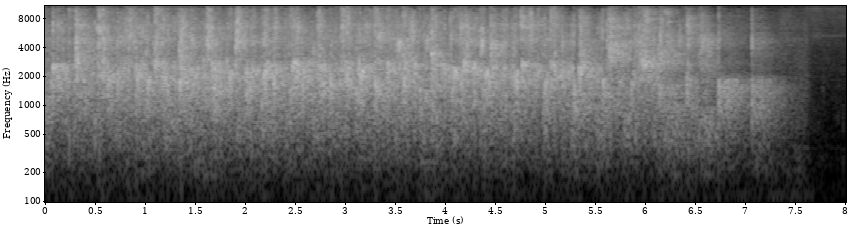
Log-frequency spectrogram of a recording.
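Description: Audience applauding steadily, a dense patter of many hands clapping that dies away near the end.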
